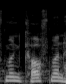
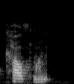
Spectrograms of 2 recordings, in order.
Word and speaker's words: Kaufman: Am I saying that right? Kaufman? How do we say it? – Yeah, Kaufman.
